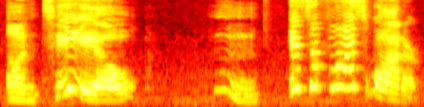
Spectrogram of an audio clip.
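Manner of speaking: loud and high, drawn-out until then a bright reveal; spring the surprise on the kids; dramatic reveal. Acted. Reading the story's refrain to children, loud high reveal.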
